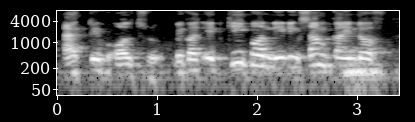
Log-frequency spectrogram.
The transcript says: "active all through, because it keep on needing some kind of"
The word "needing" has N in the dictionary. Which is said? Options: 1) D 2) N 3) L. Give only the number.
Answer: 3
